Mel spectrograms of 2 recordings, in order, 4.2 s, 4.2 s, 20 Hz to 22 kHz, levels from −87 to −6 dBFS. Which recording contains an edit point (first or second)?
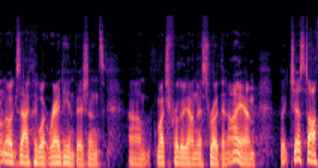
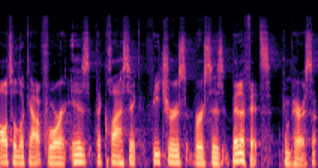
first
